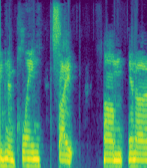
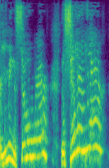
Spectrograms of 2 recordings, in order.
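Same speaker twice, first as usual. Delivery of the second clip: much higher, incredulous double take; you mean THAT war, climbing higher each time; shocked disbelief; 14 semitones higher than usual. Retold or imitated. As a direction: repeat it in stunned disbelief, pitch flying up. Shocked retort to bunkmate.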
